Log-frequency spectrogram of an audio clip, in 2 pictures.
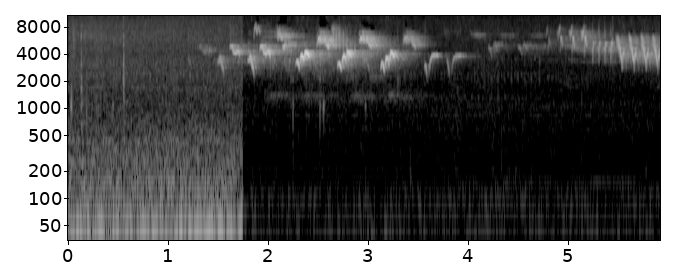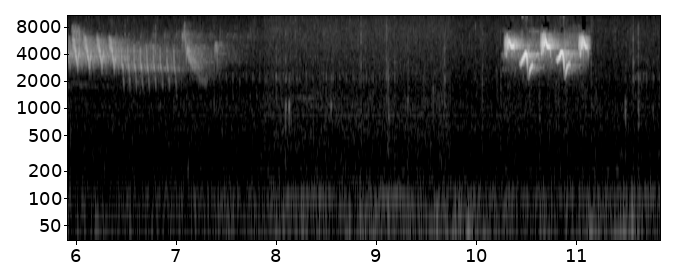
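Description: A low rumbling noise that cuts off abruptly about two seconds in, then songbirds calling: a quick run of descending chirps, a rapid trill lasting about three seconds, and a short loud burst of chirps near the end.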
